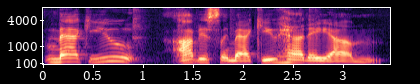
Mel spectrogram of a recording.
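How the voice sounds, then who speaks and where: A man hosting a casual debrief conversation, asking questions in a halting way and rephrasing as he goes. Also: a little high, lively intonation, pushed and bright. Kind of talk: casual interview chat.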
